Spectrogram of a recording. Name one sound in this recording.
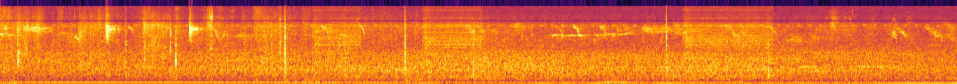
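Small birds chirp and twitter in the trees nearby.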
